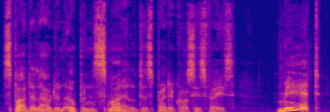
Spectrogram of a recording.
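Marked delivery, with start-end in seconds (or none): 3.5-4.0 high, loud innocent greeting; matey bluff. A narrator's reading. Spud caught snooping, high loud matey bluff. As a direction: hail them brightly to cover up.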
